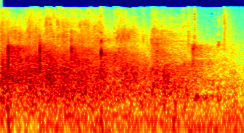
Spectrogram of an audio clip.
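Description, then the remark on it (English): An audience claps together in a dense, steady wash of applause, loud and sustained for a couple of seconds with sharp individual claps popping through, given as a morning clap offering to the Lord. “Let's give him a good clap offering here this morning.”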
